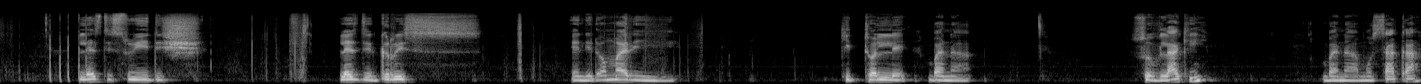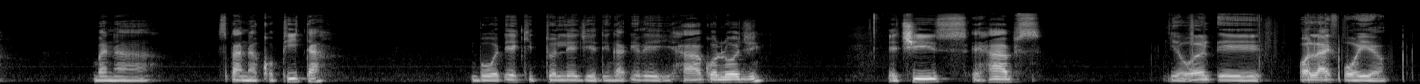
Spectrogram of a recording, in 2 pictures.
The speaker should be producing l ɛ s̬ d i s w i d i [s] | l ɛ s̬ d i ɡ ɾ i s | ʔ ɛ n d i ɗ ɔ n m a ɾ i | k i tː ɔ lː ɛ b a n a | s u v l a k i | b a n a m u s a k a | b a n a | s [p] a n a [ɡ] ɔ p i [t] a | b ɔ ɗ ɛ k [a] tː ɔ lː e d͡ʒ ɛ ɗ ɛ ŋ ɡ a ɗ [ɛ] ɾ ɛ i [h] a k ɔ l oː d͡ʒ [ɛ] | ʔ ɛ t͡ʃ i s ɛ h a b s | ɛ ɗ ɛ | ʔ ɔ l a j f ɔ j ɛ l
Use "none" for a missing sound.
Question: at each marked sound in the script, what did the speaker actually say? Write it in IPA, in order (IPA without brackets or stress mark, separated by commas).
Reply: ʃ, p, k, t, i, i, h, i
